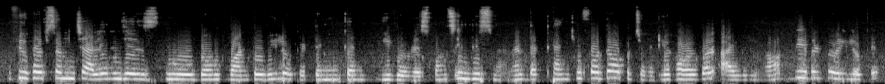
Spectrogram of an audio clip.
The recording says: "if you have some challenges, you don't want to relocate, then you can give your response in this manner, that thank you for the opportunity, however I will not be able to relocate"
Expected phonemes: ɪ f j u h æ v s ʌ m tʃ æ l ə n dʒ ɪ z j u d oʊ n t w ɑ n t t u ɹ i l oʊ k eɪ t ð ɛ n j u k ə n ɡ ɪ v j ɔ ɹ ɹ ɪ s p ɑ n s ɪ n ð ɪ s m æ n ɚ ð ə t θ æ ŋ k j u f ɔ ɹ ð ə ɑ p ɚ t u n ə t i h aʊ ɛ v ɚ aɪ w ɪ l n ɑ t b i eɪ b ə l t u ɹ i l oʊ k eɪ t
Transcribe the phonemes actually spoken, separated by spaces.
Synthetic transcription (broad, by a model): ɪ f j u h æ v s ʌ m tʃ æ l ə n dʒ ɪ z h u d oʊ n t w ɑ n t t u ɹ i l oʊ k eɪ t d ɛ n j u k ə n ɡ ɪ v j ɔ ɹ ɹ ɪ s p ɑ n s ɪ n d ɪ s m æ n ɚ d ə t t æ ŋ k j u f ɔ ɹ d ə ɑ p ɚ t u n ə t i h aʊ ɛ v ɚ aɪ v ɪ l n ɑ t b i eɪ b ə l t u ɹ i l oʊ k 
